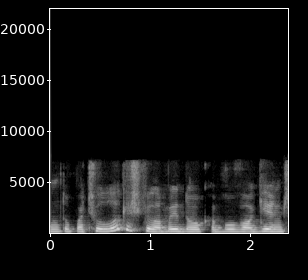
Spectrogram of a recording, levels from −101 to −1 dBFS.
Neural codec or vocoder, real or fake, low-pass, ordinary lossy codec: codec, 16 kHz, 4.8 kbps, FACodec; fake; 7.2 kHz; AAC, 32 kbps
